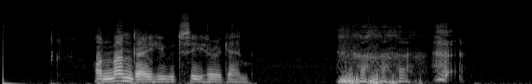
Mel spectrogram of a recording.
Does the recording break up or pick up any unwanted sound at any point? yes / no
yes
